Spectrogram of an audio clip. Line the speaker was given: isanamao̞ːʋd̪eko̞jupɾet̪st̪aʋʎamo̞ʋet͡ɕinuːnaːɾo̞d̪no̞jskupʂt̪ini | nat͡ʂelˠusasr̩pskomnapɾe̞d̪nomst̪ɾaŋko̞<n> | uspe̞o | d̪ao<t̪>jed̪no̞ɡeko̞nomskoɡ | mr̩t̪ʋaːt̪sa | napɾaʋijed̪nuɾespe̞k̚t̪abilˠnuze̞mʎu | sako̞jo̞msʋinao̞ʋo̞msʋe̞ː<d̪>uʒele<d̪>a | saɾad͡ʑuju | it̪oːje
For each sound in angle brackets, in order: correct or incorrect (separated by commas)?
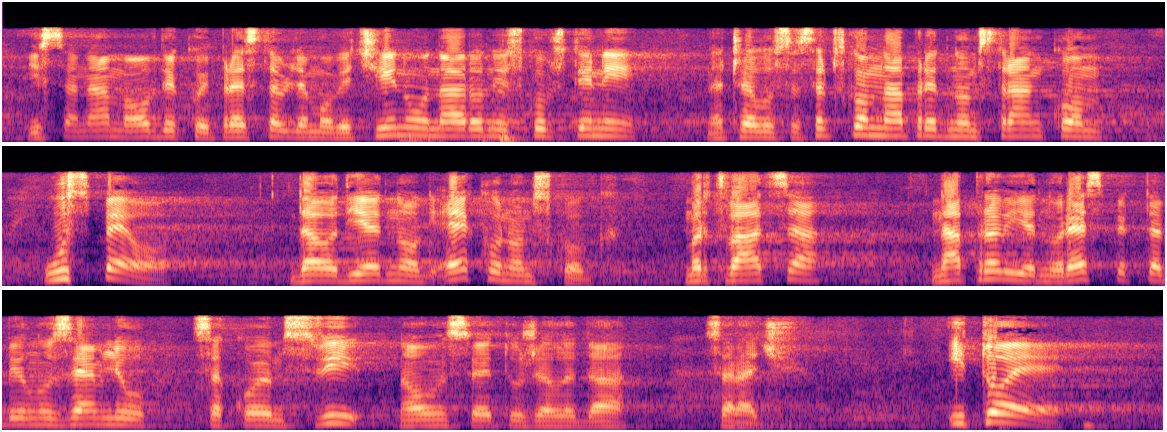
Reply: incorrect, incorrect, incorrect, correct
